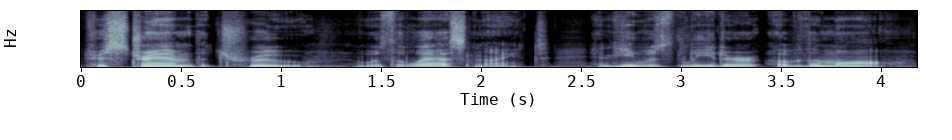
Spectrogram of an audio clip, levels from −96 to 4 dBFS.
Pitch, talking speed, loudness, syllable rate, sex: 125 Hz, 200 wpm, -22 LUFS, 4.2 syllables/s, male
